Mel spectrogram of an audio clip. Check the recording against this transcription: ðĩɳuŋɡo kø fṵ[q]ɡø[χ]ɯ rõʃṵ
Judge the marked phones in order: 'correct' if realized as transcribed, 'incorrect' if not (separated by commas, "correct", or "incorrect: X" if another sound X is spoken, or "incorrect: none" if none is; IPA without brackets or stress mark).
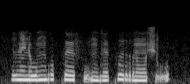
incorrect: ŋ, incorrect: k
